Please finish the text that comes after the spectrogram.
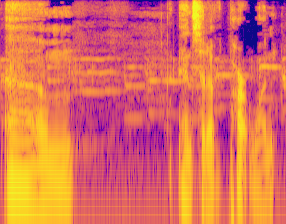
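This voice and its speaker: A man hosting a casual gameplay video, talking in a rambling, relaxed way with lots of fillers while getting over an illness. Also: deep voice, takes it slowly, faint music behind. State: recovering from illness, sniffly, clearing his throat. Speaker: gaming channel host. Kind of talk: casual let's-play commentary.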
